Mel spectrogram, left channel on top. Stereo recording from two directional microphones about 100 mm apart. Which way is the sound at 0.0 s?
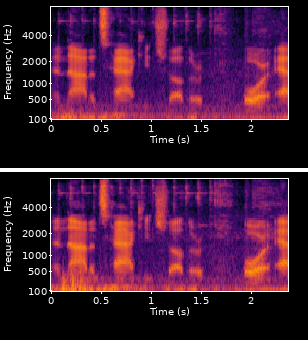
25° left (ahead or behind).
